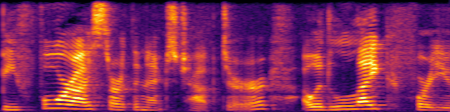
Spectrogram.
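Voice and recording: In a natural voice, the text is read aloud with ordinary pitch variation.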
